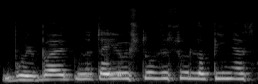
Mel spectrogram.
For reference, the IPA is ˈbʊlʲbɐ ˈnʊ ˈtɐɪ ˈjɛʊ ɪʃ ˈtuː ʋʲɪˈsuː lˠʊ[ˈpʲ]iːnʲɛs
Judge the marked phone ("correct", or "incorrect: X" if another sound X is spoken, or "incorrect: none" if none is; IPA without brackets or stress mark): correct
